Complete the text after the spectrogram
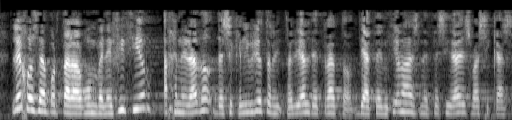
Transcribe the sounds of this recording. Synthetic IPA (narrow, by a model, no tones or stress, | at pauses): le̞xo̞zðeapo̞ɾt̪aɾalɣumbe̞ne̞fiθjo̞aχe̞ne̞ɾað̞o̞ðe̞se̞kiliβɾjo̞t̪e̞rit̪o̞ɾjald̪e̞t̪ɾat̪o̞deat̪e̞n̟θjo̞nalazne̞θe̞siðaðe̞zβasikas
